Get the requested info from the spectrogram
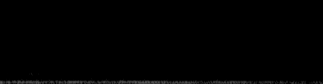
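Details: Purring from a mother cat with her kittens: a deep, continuous rumble with an even pulsing texture, strongest at the start and gently fading near the end, with faint clicks above.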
